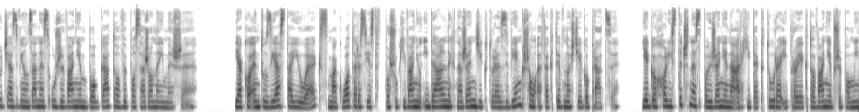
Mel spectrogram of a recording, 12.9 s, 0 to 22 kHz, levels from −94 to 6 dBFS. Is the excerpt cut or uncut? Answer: cut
